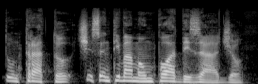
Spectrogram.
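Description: A man narrating a first-person story for an audiobook, with dramatic, expressive storytelling. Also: mid-range voice, moderate pace, no echo, clean studio sound.

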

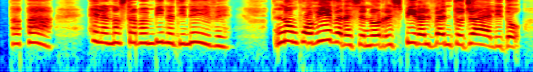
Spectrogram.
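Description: A woman doing high pleading storybook children. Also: fairly even intonation, moderate pace, no room sound, clean studio sound. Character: two pleading young children, boy and girl.

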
